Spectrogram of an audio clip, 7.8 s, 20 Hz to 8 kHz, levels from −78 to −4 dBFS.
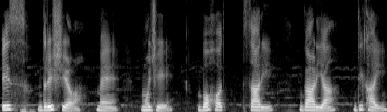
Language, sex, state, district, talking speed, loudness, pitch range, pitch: Hindi, female, Himachal Pradesh, Shimla, 60 wpm, -18 LUFS, 195-250 Hz, 215 Hz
